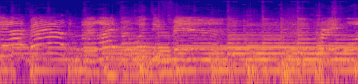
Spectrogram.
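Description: Live acoustic string band playing a bluegrass-style tune, with fiddle, guitar and upright bass.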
